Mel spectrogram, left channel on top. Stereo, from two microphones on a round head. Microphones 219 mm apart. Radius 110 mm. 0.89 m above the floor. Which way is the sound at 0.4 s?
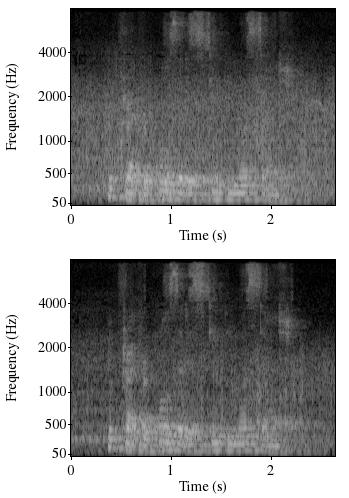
20° right (ahead or behind).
